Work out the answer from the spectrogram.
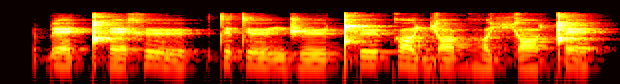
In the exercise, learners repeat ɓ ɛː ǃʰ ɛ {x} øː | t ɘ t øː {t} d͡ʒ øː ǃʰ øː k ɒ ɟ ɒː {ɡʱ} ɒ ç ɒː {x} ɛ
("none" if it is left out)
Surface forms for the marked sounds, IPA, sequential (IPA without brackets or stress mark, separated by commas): x, n, ɡʱ, ǃ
